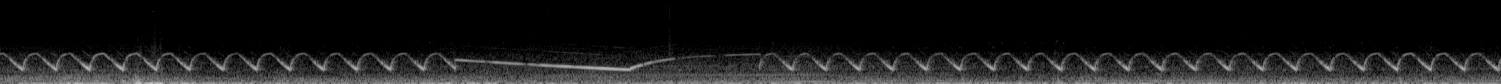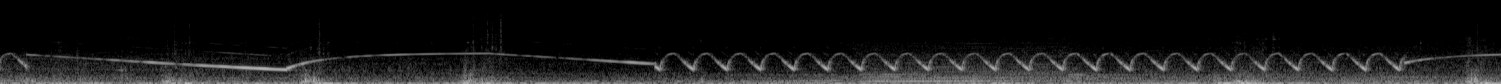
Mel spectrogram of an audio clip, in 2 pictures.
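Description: Electronic police car siren switching between a fast yelp, about three to four pitch sweeps a second, and a slow wail that rises and falls, three times over, above a low vehicle rumble.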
